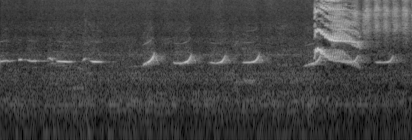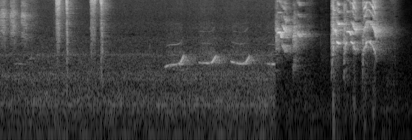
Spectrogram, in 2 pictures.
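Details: Natural voice of a talking Alexandrine parakeet, with Urdu/Hindi speech. Short upward-sweeping whistled notes repeat about every half second. They are broken by loud harsh screeches, several sharp clicks and rough bursts near the end.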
